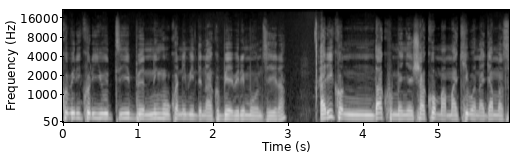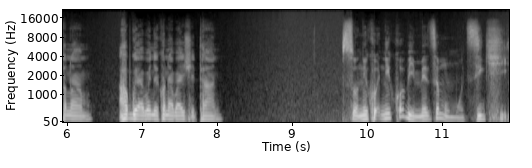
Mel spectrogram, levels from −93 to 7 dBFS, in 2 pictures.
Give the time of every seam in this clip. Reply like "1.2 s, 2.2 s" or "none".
none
